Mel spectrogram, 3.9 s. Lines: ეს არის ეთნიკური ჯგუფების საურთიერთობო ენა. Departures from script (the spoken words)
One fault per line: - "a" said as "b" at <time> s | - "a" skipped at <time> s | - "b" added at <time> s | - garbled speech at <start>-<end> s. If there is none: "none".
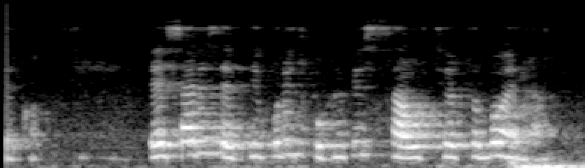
none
